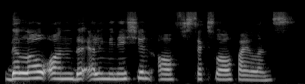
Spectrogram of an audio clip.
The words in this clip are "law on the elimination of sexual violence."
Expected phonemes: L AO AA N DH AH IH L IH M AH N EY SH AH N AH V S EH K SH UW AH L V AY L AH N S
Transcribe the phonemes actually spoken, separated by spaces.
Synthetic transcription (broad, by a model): L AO AA N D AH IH L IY M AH N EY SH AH N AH F S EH K S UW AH L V AY L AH N S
